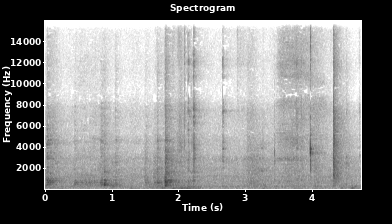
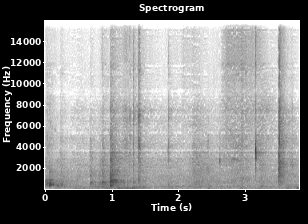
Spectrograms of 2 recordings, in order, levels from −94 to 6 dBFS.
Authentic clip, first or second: first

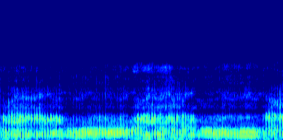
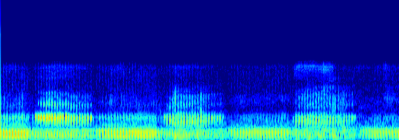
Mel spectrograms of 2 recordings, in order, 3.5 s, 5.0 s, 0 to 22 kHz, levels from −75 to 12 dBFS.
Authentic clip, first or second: second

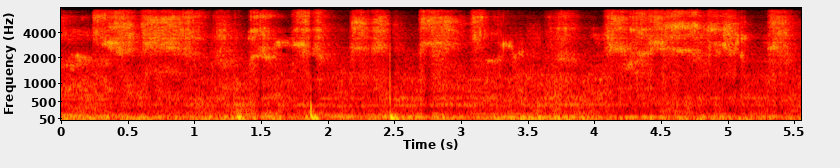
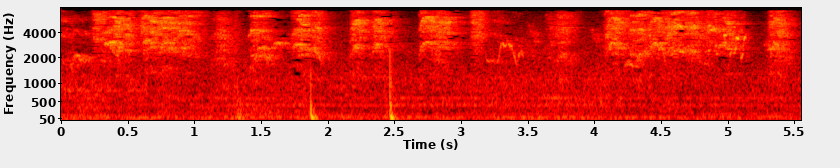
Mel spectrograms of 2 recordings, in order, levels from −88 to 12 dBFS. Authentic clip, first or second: second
